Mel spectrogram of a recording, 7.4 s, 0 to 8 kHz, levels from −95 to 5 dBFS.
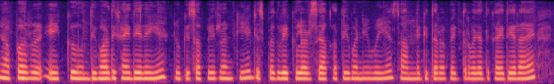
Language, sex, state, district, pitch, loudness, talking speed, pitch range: Hindi, female, Bihar, Darbhanga, 205 Hz, -15 LUFS, 250 wpm, 200-215 Hz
